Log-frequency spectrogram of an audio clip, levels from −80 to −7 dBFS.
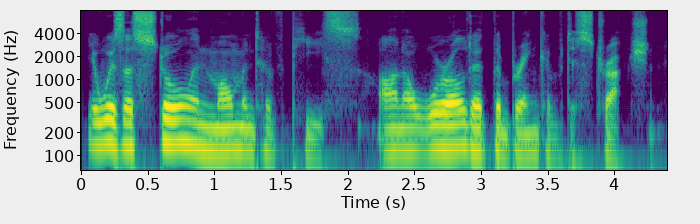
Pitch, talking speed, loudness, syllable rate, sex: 105 Hz, 205 wpm, -17 LUFS, 4.8 syllables/s, male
